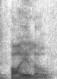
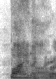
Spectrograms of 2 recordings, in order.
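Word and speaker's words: Bijlow: I think it's Bilo. Bilo. Like Bergwijn, the IJ.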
